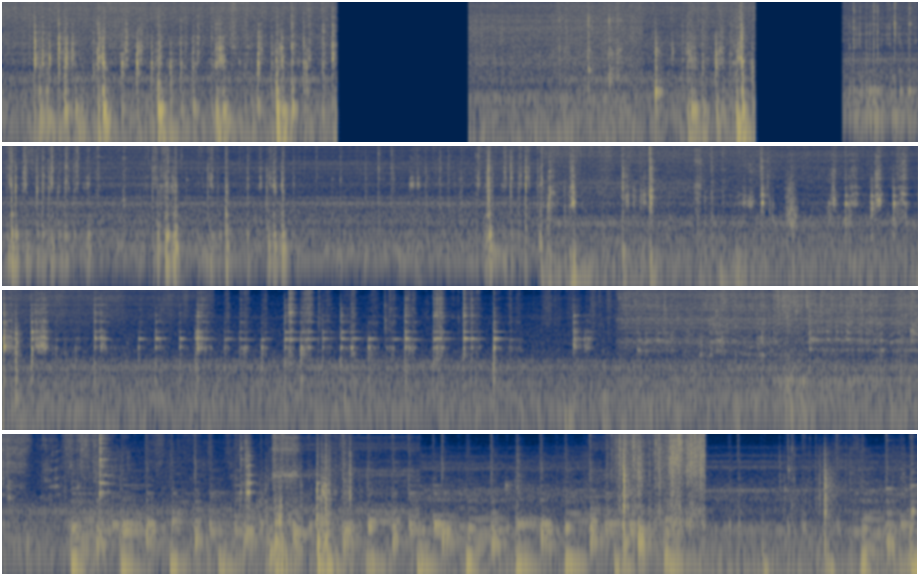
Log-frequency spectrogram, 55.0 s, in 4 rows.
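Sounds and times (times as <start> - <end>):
wooden spatula scraping a pan: 0.5 - 5.0, 9.0 - 11.3, 12.6 - 15.2, 15.9 - 18.2, 20.8 - 34.2, 35.0 - 42.2
steady hiss: 12.7 - 30.7, 45.3 - 54.7.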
